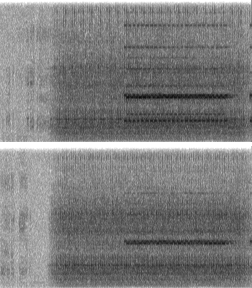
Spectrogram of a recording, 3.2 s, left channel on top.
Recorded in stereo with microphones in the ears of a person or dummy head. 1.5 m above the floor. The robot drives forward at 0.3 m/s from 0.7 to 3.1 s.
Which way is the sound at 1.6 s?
60° left (ahead or behind).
